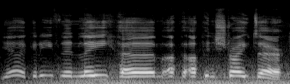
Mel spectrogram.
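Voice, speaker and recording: A man with a slightly high voice works as a CB radio net operator, giving procedural calls and courteous replies. He sounds away from the mic, with loud radio and vehicle noise all around. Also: fairly even intonation, normal speed. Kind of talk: radio call-outs and casual operator chat. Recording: noisy vehicle CB radio setup, distant mic.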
